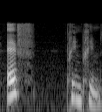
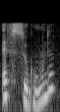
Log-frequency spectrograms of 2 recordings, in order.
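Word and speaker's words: f″: seconde est négatif donc f primes prime se dit pas du tout comme ça ça se prononce f secondes et c'est la dérive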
